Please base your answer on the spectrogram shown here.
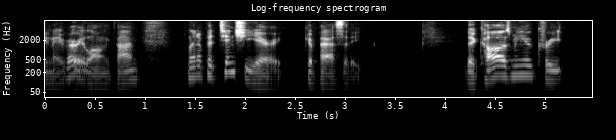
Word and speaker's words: plenipotentiary: Plenipotentiary. That's how you pronounce it.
